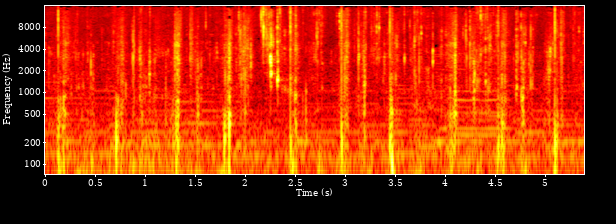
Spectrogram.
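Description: Close-miked chewing of raw octopus: an irregular run of short mouth clicks and smacks, two or three a second.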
